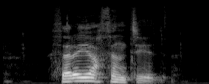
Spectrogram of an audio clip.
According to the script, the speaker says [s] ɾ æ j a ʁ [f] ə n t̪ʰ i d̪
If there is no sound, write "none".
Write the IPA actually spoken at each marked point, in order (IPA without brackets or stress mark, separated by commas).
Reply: θ, θ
